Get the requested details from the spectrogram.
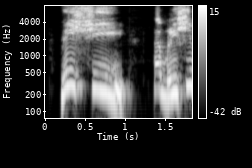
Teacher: ऋषि बोलेंगे तो आपकी जिभ्या मूर्धा को स्पर्श करती है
